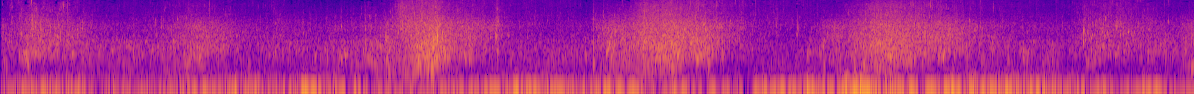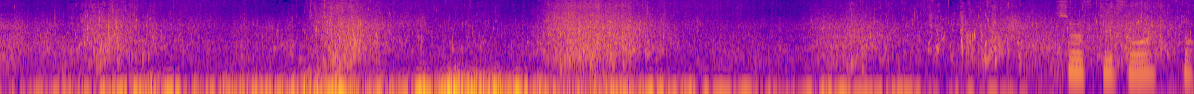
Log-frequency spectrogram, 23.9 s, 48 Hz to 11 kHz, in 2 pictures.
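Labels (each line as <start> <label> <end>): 0.0 Short, rhythmic water splashes repeat periodically, resembling oars dipping into the water. 23.9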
